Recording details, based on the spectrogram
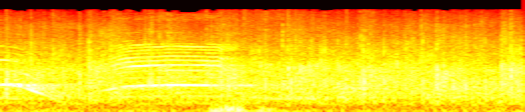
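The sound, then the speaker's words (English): A crowd applauds steadily for a few seconds, many hands clapping at once in a dense, even patter, with a brief high cheer rising over it near the start. “Give him a hand clap.”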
